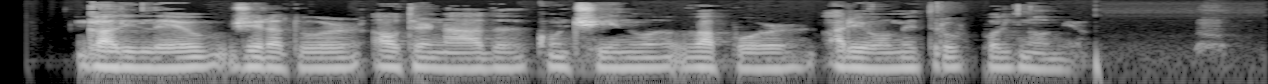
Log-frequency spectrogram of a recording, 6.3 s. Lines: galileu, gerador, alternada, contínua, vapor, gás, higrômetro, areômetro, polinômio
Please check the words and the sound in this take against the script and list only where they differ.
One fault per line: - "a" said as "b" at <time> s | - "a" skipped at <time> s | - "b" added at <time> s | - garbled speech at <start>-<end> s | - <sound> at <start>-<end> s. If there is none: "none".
- "gás higrômetro" skipped at 4.0 s
- bark at 6.0-6.3 s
